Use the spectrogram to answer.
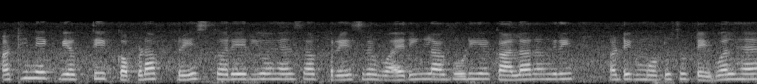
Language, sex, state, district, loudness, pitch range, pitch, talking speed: Rajasthani, female, Rajasthan, Nagaur, -18 LUFS, 225-250 Hz, 240 Hz, 180 wpm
